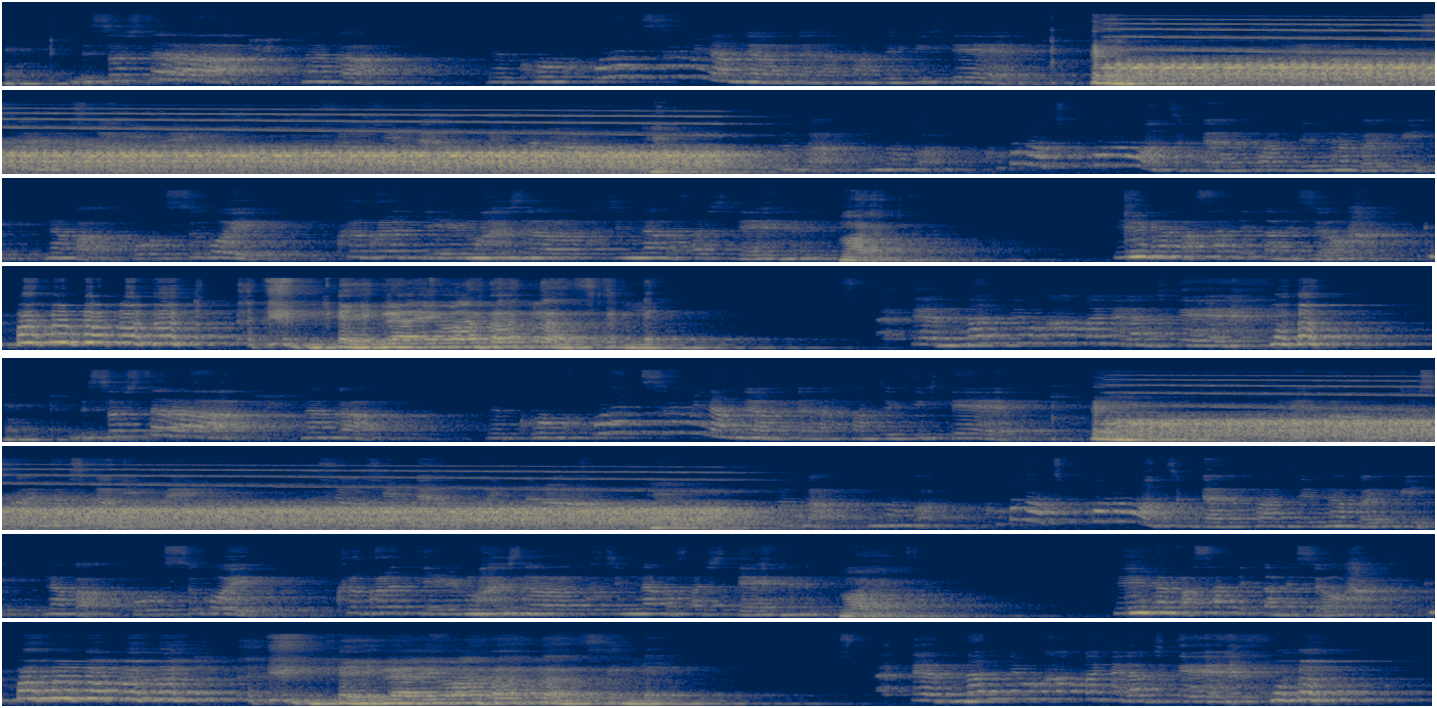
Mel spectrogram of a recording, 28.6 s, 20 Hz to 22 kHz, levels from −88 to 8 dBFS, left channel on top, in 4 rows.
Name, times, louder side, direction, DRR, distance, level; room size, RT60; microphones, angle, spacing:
voice 1, 0.3-1.2 1.5-1.9 2.4-5.1 6.3-10.2 11.0-11.9 12.2-15.6 16.0-18.4 19.9-21.3 25.9-27.8, equal, 35° right, -1 dB, 1.6 m, -40 dB
sound 1, 5.5-10.8, left 4 dB, 30° left, 0.9 m, -25 dB
voice 2, 21.6-24.8 27.8-28.1, left 2 dB, 75° left, 4 dB, 1.2 m, -27 dB
10.5 x 6.6 x 4.6 m, 1.2 s
head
